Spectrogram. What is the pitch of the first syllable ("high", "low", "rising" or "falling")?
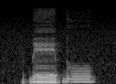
low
